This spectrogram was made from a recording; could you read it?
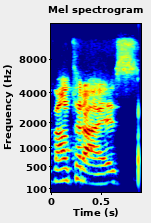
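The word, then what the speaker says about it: Val Thérèse: Is it Valterice? Is that right? – Yeah, Valterice. – Okay, so it is French.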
